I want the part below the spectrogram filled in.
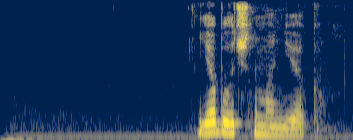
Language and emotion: Russian, neutral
